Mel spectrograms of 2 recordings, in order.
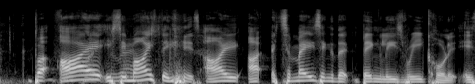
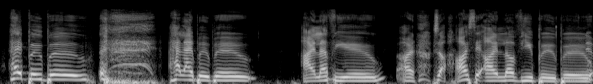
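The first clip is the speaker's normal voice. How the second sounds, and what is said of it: Doting pet voice resembling Alan Carr. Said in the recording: “do your voice ... you sound a bit like Alan Carr.”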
